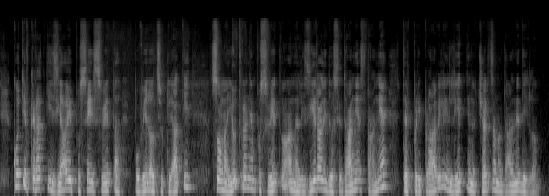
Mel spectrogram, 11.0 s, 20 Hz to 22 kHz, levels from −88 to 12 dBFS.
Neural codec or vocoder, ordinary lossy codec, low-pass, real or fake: none; none; 14.4 kHz; real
